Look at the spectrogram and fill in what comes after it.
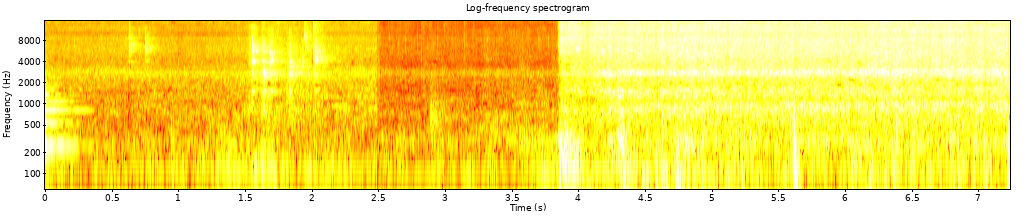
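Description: Spice-coated paneer cubes hitting hot oil in a non-stick kadai: after a few faint clicks, a loud frying sizzle starts suddenly about four seconds in and holds steady.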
